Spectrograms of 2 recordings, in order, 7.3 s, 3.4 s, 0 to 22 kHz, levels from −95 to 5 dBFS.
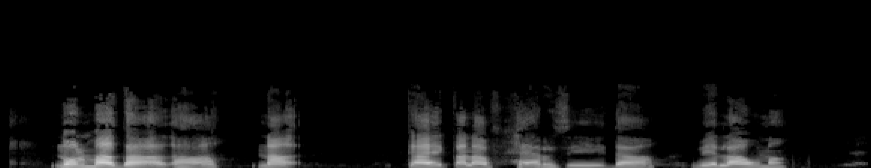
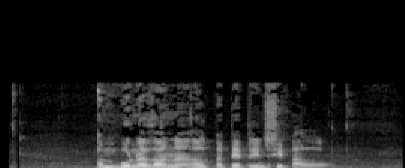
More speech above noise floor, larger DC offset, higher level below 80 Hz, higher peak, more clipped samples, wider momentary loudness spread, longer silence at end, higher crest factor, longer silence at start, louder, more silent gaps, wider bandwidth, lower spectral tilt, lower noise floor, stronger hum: first, 60 dB vs 36 dB; neither; second, under -90 dBFS vs -58 dBFS; about the same, -6 dBFS vs -4 dBFS; neither; first, 19 LU vs 12 LU; about the same, 0.75 s vs 0.65 s; about the same, 22 dB vs 20 dB; second, 0.45 s vs 0.8 s; second, -27 LUFS vs -23 LUFS; neither; second, 9.2 kHz vs 11.5 kHz; second, -3 dB/octave vs -5.5 dB/octave; first, -86 dBFS vs -58 dBFS; neither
